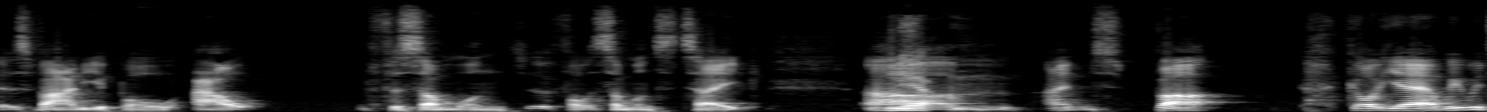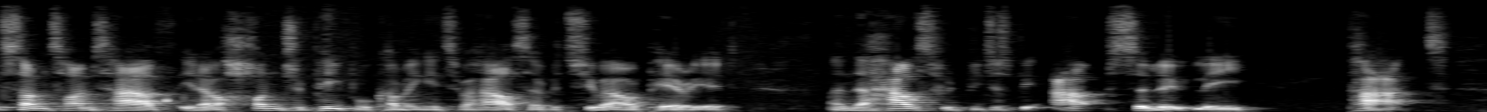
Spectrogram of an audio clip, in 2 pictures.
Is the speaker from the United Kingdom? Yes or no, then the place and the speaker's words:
yes; United Kingdom; moved away as an adult; also born or lived in California, United States; I was British, I feed myself as a British real estate agent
